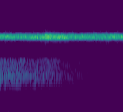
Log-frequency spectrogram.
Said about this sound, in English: I was very tired, and I had my headphones on and my microphone outside the tent because I was recording the nighttime sounds. I heard the hyenas yowling. I heard the frogs.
